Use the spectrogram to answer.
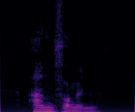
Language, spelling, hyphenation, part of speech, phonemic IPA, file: Dutch, aanvangen, aan‧van‧gen, verb / noun, /ˈaːnˌvɑŋə(n)/, Nl-aanvangen.ogg
- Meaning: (verb) to begin, to start, to commence; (noun) plural of aanvang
